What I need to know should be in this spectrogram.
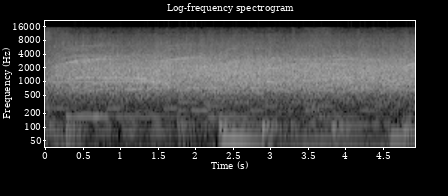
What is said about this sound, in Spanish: So, vamos a darle un aplauso a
